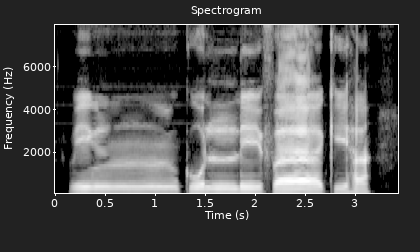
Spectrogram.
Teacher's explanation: Di sini kita namakan dengan bacaan ikhfa. Maka cara membacanya, samarkan nunnya kepada huruf kaf, minku langsung kepada makhraj huruf kaf.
